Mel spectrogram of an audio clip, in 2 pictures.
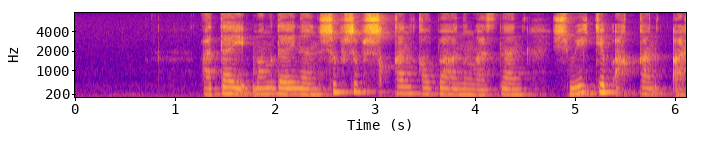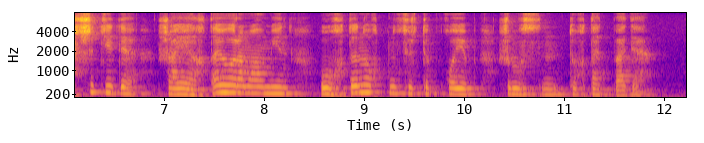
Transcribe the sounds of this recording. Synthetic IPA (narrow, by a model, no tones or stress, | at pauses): ɑt̪ɑjmɑɴd̪ɑjənɑnʃəpʃəpʃə̥qːɑɴqʰɑlˠpɑʁənəɴɑsənɑnʃɪme̞k̚t̪e̞pɑqːɑnɑ̰ʃəd̪ed̪ɪʒ̥ɑjɑlˠəqt̪ɑjwoɾɑmɑwme̞nwo̞qət̪ənwoqt̪ənsʏɾt̪ɪp̚qʰo̞jəpʒ̥ʊməsənt̪ʰo̞qt̪ɑt̪̚pɑd̪ə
